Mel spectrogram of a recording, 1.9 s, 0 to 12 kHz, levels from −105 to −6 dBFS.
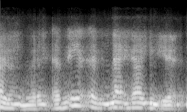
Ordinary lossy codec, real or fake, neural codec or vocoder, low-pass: Opus, 32 kbps; fake; codec, 16 kHz, 0.5 kbps, FreqCodec, smaller model; 7.2 kHz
